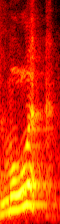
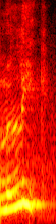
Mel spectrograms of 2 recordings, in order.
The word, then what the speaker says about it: Moloch: But the case of Moloch, purposely mispronounced as Molech instead of Malik, using the vowels of the Hebrew, the Bashik, the Shem.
